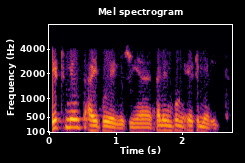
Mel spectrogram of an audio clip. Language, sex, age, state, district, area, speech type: Nepali, male, 45-60, West Bengal, Kalimpong, rural, conversation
